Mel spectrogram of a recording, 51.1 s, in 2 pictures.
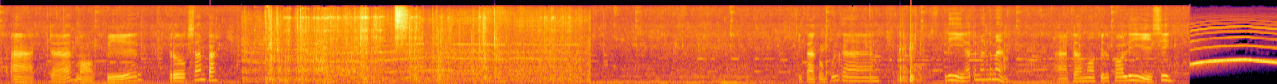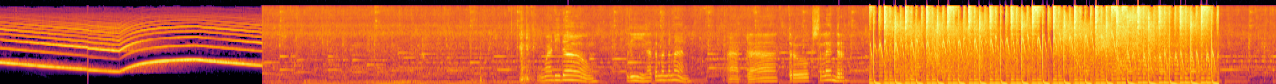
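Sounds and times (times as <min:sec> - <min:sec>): garbage truck engine whining: 0:04.8 - 0:11.9, 0:43.0 - 0:50.0
police siren wailing: 0:06.0 - 0:11.9, 0:23.8 - 0:30.9.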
